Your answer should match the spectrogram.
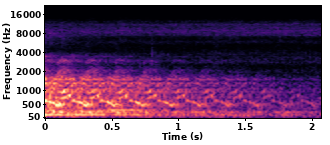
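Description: Pause in a man's speech: his last word dies away in the hall's echo, fading steadily to faint room tone by the end.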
